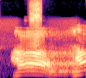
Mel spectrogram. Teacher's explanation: कंठ से सीधा हवा बाहर चली जा रही है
